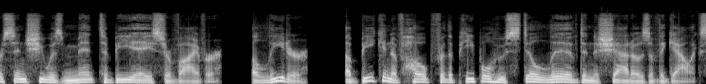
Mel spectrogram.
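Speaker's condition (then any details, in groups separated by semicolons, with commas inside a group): No condition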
